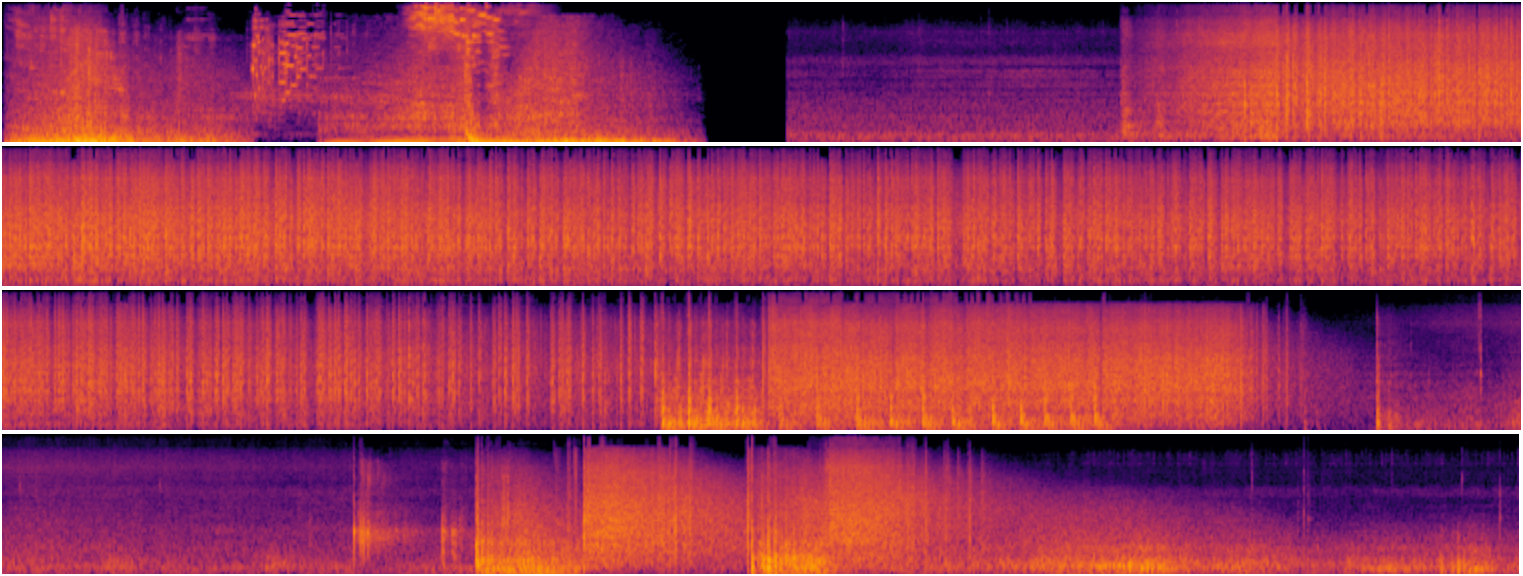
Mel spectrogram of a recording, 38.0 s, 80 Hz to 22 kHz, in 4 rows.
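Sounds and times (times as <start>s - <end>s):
fireworks bangs and crackling: 7.0s - 29.5s, 30.1s - 37.9s.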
